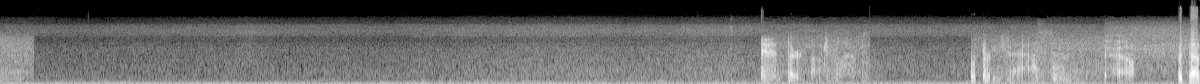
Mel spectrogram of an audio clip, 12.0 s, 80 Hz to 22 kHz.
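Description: Steady drone and hiss of a Piper Cherokee 180 in flight, its four-cylinder Lycoming engine and airflow heard through the cockpit intercom feed. Brief voices come in about eight and ten seconds in.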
